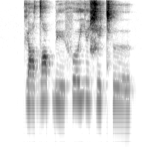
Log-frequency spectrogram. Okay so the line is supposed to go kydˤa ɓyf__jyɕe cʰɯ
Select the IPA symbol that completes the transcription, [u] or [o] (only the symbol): o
